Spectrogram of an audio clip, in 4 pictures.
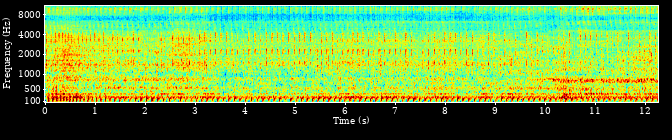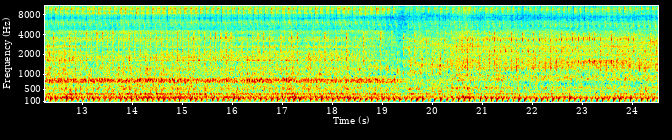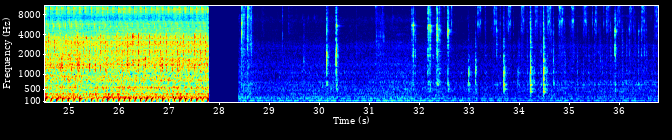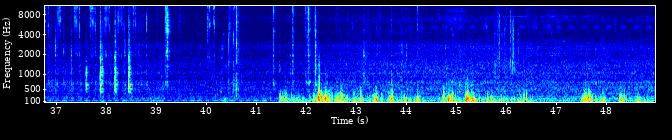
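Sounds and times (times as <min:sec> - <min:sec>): motorcycle engine idling: 0:00.0 - 0:27.8.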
